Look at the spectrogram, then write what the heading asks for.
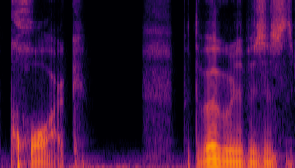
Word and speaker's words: quark: The cry of the gull was clearly intended to rhyme with mark as well as bark. Another such words. I have to find an excuse to pronounce it as a quark.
